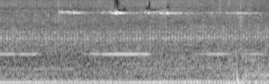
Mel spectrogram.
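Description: A digger in a street sounds repeated steady reversing beeps over a low engine rumble, near and clear, with no talking.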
